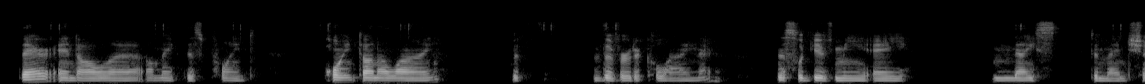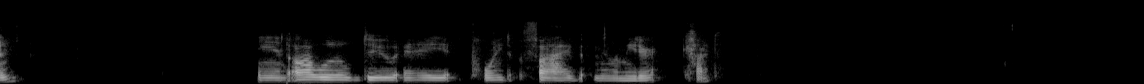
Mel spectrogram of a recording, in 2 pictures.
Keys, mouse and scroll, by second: 12.4 shift+v, 16.0-16.3 typing, 17.1 Return, 21.4 click.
